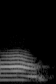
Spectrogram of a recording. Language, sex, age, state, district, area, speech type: Odia, female, 45-60, Odisha, Angul, rural, conversation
